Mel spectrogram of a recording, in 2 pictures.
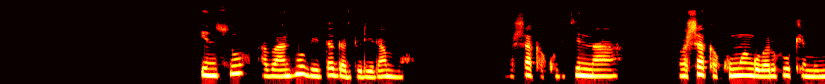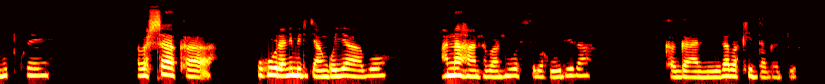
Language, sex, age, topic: Kinyarwanda, female, 25-35, finance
